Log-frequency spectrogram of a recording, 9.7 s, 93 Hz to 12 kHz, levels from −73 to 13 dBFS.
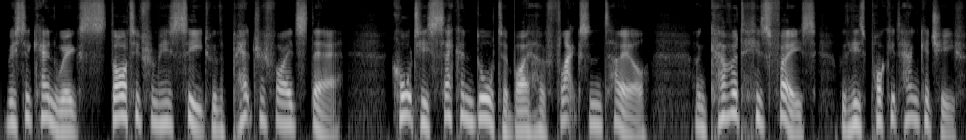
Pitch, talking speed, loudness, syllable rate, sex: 160 Hz, 160 wpm, -18 LUFS, 4.6 syllables/s, male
